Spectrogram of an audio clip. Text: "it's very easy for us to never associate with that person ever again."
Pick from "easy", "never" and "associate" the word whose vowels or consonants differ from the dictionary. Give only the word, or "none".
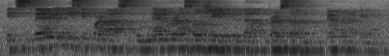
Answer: easy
